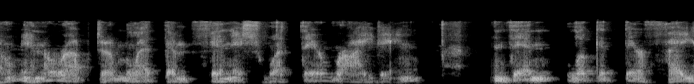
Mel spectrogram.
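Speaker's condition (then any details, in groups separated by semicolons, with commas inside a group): Laryngectomy after cancer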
